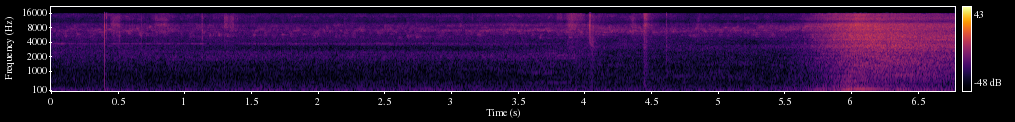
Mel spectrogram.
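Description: Holden Commodore 3.6-litre V6 idling, heard from inside the cabin, with a light click near the start. Near the end the engine is revved to around 2,000 rpm, its pitch rising and then easing back.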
